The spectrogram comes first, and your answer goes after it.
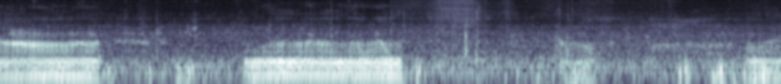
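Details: Mother dog chewing on bones growls low in her throat to warn off another dog approaching, a threat that drives it away; two long harmonic rumbles of about one and a half seconds each, then softer shorter growls, with clattering and chewing noises between.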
